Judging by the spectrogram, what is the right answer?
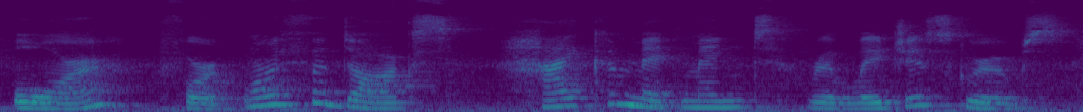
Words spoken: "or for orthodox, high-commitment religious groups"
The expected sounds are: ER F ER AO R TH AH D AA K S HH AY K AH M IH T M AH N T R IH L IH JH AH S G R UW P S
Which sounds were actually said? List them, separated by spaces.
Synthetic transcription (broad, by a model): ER F ER AO R TH AH D AA K S HH AY K AH M IH T M AH N T R IH L IH JH AH S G R UW P S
